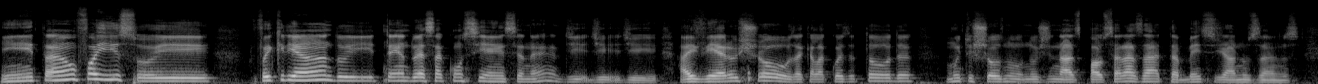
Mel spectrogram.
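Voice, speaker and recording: A voice with very wide pitch swings, speaking at a very slow pace. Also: man, medium pitch for a man. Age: 60s. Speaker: interview guest, artist. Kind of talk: casual interview chat.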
